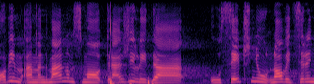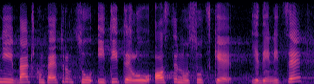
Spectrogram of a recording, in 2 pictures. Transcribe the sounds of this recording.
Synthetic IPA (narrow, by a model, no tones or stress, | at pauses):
oʋimamand̪maːno̞msmot̪ɾaːʒilid̪a | uset͡ʂɲunoʋojt̪sr̩ɲibat͡ʂkompet̪ɾoʋt̪suʔit̪it̪eluost̪anusut̪ske̞ | jed̪init̪se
